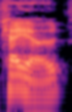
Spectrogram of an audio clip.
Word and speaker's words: Kayo: But Kayo Sports, pronounced KO, which centralises all of the main pay TV sports channels onto one subscription for the price of $25 per month.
